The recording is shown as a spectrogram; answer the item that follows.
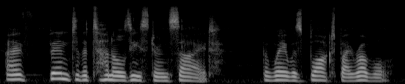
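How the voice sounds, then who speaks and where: A woman's voice: mid-range voice, normal speed, a little mellow, close to an everyday voice. A woman voicing a level-headed, skeptical young heroine in a video game, questioning in a pointed, understated way. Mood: sober. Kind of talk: video game cutscene dialogue.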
